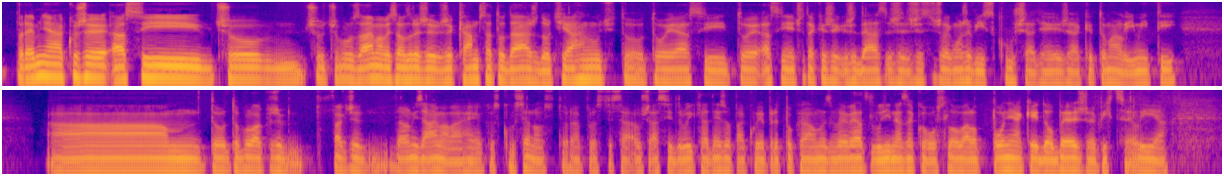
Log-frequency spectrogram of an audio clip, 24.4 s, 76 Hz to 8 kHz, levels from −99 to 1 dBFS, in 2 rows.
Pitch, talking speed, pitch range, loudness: 95 Hz, 180 wpm, 90-105 Hz, -25 LUFS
